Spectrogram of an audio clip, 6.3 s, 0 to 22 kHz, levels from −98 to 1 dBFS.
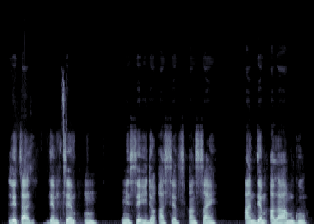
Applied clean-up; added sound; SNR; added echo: neural mask model Resemble Enhance denoiser.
